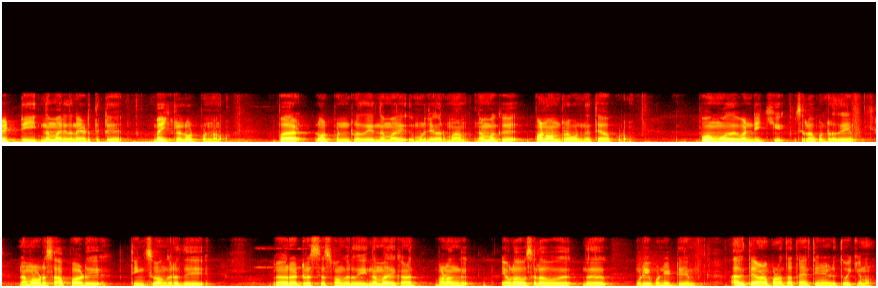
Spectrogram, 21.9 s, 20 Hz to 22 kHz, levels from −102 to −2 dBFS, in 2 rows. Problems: none marked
